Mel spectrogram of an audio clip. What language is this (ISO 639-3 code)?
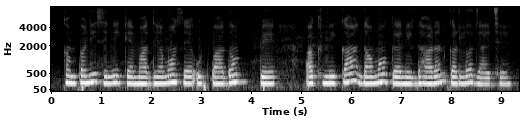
mai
